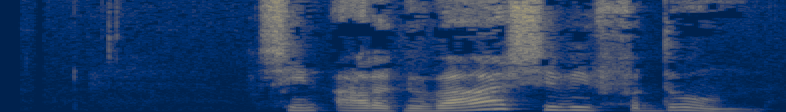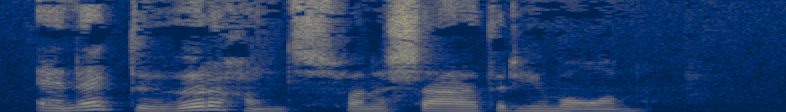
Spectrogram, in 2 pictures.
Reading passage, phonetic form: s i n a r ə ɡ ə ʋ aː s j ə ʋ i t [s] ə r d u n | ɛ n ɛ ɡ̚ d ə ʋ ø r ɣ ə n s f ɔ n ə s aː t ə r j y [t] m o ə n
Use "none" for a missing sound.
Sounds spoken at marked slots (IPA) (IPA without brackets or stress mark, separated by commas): f, none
